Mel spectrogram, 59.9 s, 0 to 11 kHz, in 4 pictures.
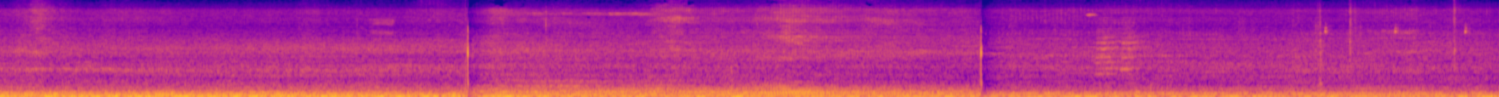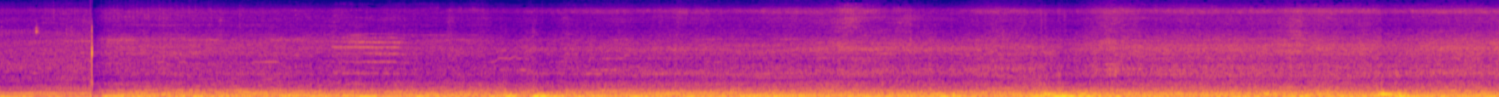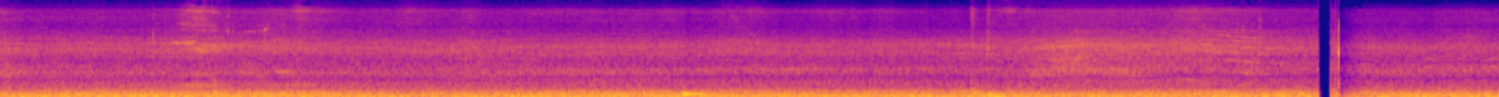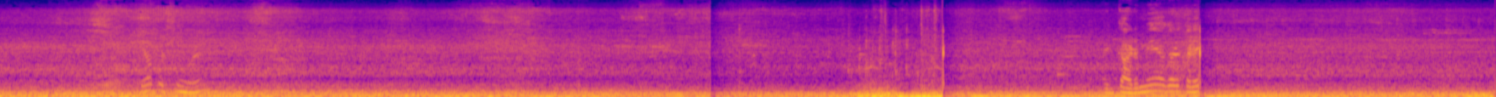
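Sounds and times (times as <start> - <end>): car interior rumble: 23.7 - 31.8, 32.4 - 45.8.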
